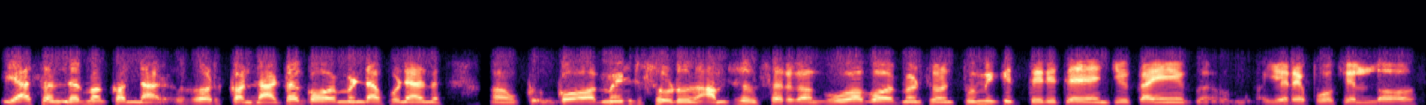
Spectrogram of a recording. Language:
Konkani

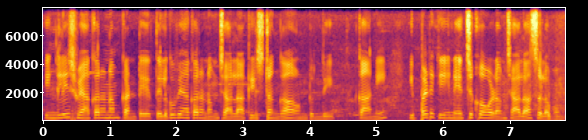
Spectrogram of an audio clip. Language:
Telugu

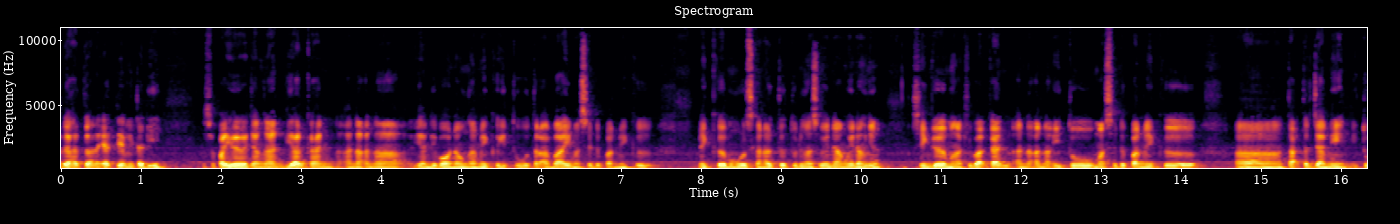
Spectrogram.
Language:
Malay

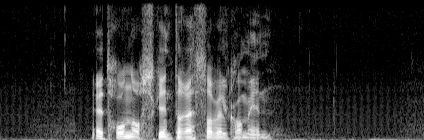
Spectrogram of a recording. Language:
Norwegian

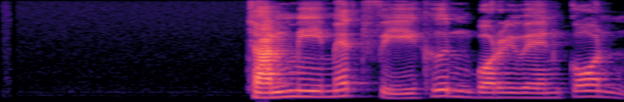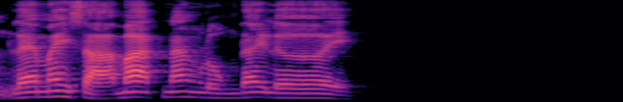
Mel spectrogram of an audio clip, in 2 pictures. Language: Thai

